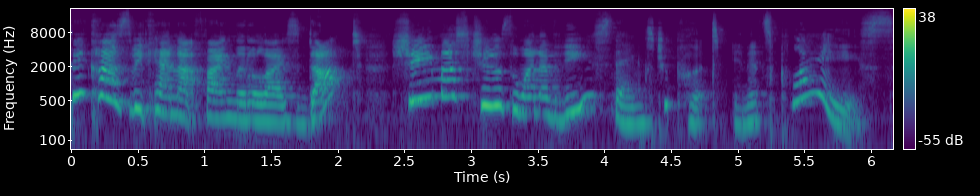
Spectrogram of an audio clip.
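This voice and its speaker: A woman performs a put-on character voice in a confident tone at a high pitch. Her pitch swings very widely, and her pace is fairly slow. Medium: read story. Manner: kind, confident.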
